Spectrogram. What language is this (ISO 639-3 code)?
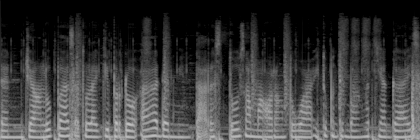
ind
